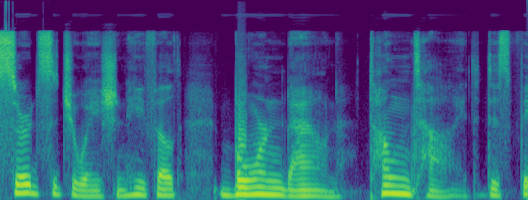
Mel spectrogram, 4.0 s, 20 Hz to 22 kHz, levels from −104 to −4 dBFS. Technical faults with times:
0.05-0.14 microphone overload
1.79-1.86 microphone overload
1.81 microphone volume stepped down

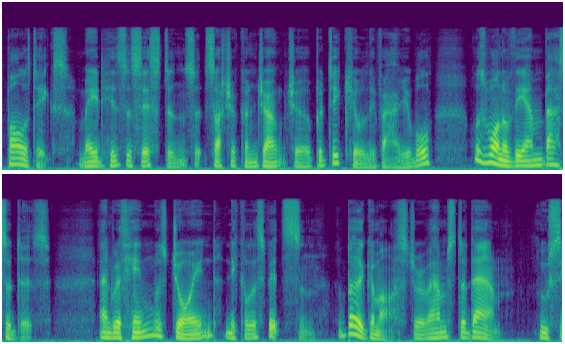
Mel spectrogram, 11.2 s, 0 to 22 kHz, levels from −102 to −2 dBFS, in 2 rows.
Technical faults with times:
none

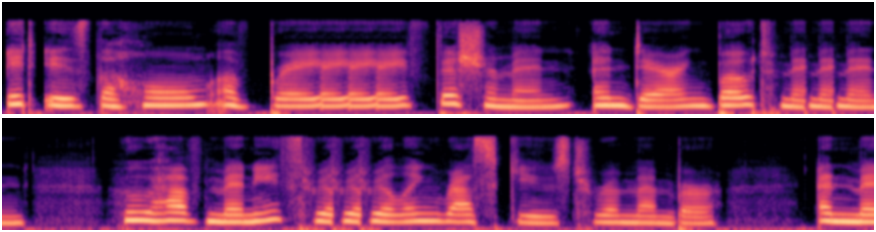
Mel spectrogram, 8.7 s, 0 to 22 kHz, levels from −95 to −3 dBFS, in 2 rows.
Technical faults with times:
1.58-2.00 repeated frames
4.00-4.27 repeated frames
5.99-6.27 repeated frames

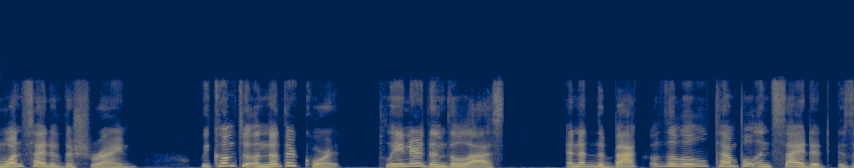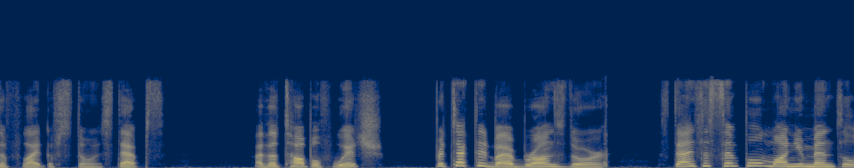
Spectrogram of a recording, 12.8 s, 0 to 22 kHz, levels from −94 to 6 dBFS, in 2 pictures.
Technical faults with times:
3.27-3.30 corrupt frame decoded
10.92-10.96 corrupt frame decoded

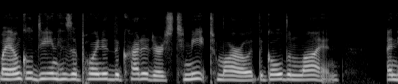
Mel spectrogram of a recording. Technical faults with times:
none

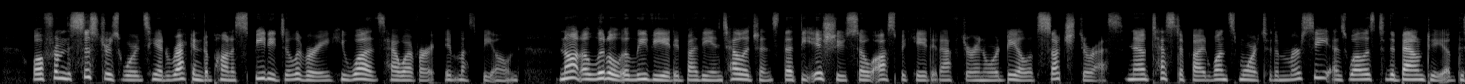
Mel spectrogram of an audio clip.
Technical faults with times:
none

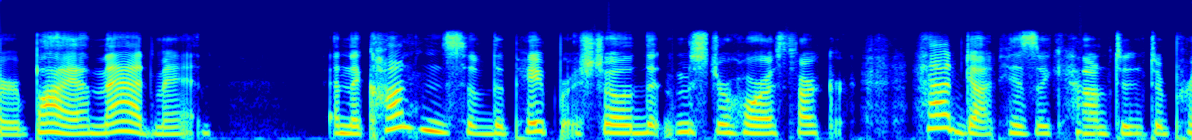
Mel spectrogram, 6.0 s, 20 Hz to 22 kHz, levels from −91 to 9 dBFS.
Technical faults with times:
2.95-3.46 repeated packet loss (robotic sound)
3.92-5.01 repeated packet loss (robotic sound)
5.39-5.69 short concealed packet loss

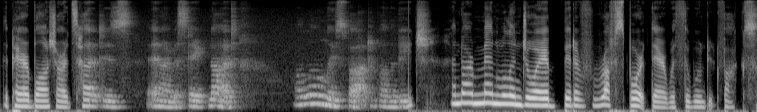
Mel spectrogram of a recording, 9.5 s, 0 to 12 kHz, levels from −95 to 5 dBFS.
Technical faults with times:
1.12-5.11 switch to a distant microphone

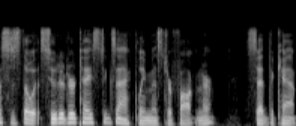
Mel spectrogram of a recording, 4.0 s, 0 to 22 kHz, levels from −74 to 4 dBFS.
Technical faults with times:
0.00-3.96 clock drift between sender and receiver
0.49-3.59 repeated timing corrections

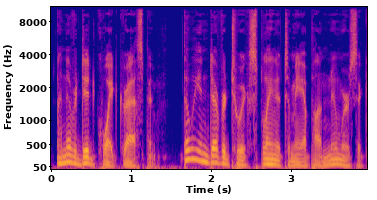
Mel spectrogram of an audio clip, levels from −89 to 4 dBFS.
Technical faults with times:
none

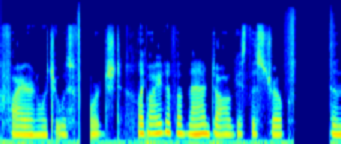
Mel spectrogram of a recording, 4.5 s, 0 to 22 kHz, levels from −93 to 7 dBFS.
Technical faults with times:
1.01-1.20 wireless microphone squelch dropout
1.92 damaged data in a compressed stream
3.76-4.49 wireless microphone squelch dropout
4.08 damaged data in a compressed stream

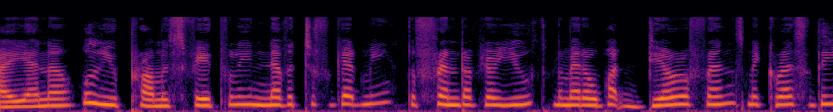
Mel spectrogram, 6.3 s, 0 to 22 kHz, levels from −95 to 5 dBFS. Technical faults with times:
4.46 compressed frames skipped
5.82 compressed frames skipped

